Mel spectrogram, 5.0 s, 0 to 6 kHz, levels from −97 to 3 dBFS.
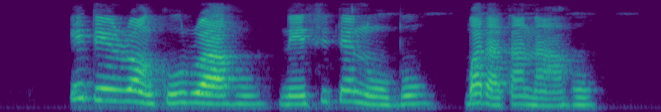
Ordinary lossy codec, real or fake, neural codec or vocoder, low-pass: none; real; none; 5.4 kHz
